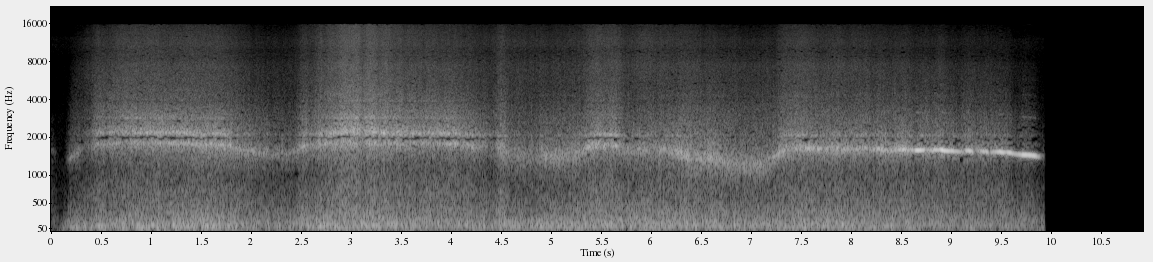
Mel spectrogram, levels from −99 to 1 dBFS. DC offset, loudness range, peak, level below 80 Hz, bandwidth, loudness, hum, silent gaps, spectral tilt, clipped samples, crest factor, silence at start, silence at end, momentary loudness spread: under 0.1%; 7 LU; -14 dBFS; -48 dBFS; 16 kHz; -31 LUFS; none; none; -3.5 dB/octave; under 0.1%; 18 dB; 0.1 s; 1 s; 14 LU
